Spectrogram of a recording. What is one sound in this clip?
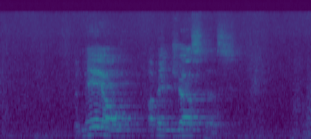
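A man speaks briefly in a quiet hall.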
